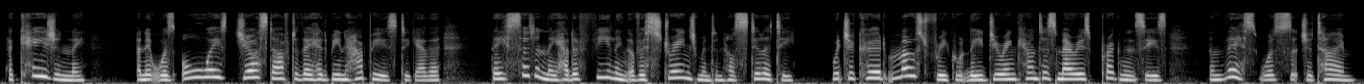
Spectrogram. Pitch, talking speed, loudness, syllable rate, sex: 245 Hz, 155 wpm, -17 LUFS, 5.3 syllables/s, female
